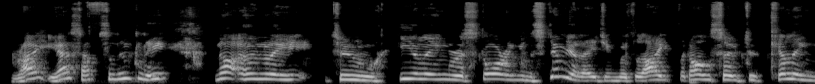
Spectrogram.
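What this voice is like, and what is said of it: Unusual accent. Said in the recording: “Also has a funny accent.”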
